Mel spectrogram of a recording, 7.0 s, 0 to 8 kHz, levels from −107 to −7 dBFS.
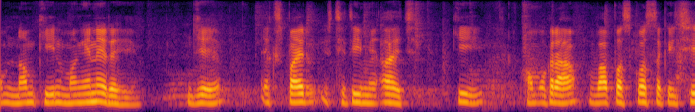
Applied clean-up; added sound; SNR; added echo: none; none; none; none.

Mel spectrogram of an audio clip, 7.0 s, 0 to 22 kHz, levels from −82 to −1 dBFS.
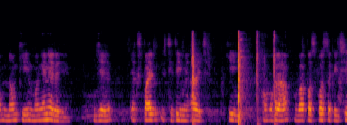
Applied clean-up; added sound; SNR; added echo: none; Computer keyboard; 3 dB; reverberation time 0.2 s.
